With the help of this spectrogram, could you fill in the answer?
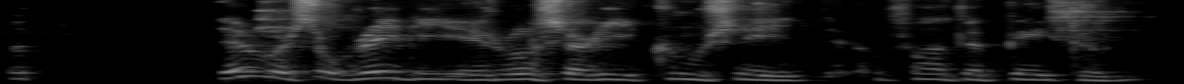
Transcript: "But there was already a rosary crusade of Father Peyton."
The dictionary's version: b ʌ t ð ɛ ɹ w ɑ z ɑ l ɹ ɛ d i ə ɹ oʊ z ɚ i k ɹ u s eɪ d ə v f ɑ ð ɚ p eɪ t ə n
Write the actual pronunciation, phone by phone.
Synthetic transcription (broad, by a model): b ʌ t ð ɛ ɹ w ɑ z ɑ l ɹ ɛ d i ə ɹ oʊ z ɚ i k ɹ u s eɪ ə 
